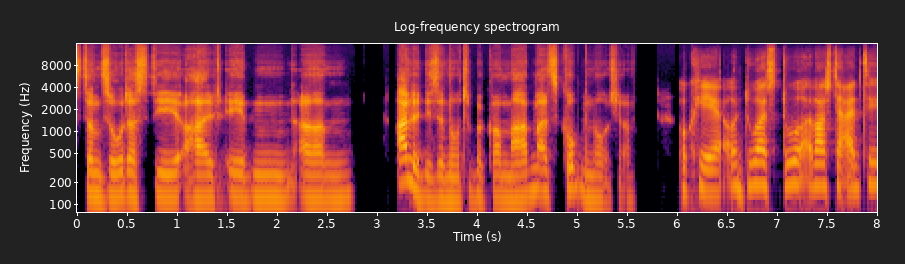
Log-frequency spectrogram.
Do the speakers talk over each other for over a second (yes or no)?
no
